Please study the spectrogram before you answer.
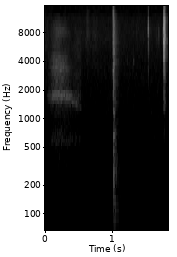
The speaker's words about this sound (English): I am shuffling the tried and true Tarot Mucha.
